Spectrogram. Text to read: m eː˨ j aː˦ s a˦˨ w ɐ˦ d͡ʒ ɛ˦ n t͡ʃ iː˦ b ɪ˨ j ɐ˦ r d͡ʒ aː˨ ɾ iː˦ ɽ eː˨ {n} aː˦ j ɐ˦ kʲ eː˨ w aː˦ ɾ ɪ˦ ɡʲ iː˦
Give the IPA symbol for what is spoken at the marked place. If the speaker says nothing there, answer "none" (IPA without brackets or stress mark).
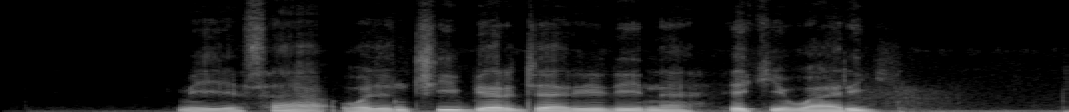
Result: n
